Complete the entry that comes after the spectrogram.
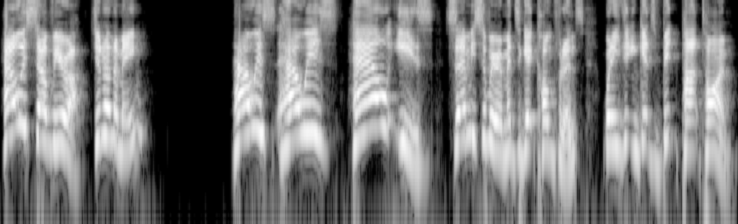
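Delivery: high-pitched, incredulous protest; indignant protest. Real, not acted. Streamer defends Severa to critical fans, indignant protest.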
